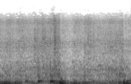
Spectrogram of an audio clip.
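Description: Loud, low, pulsing rumble of festival drumming heard amid the noise of a dense crowd.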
